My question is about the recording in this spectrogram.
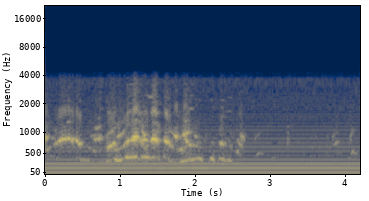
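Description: Steady electrical mains hum in a security camera's audio, with a stretch of vocal sounds rising and falling in pitch over it for the first two and a half seconds or so.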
